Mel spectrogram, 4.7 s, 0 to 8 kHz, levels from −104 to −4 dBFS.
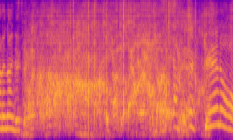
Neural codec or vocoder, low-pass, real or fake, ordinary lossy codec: codec, 16 kHz, 4 kbps, X-Codec, HuBERT features, trained on LibriSpeech; none; fake; none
